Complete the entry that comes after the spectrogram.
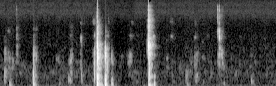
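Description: Eating smoked chicken: scattered soft chewing clicks, with a loud cluster of biting smacks about two seconds in and another about three seconds in.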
